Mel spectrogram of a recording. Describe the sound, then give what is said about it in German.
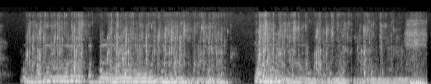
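Voiced humming blown through a tube into a bottle of water as a voice exercise, producing a steady bubbling gurgle with a held pitch, in two long bursts separated by a short pause, fairly loud. “es gibt diese Blubberschläuche, kann man auch in der Sprechbar bestellen und dann blubber ich da rein”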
